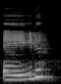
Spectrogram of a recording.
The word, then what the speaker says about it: aid: And then we move on down here to the A sound, so first aid. This A sounds like the letter is pronounced, so like an A, aid, aid.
